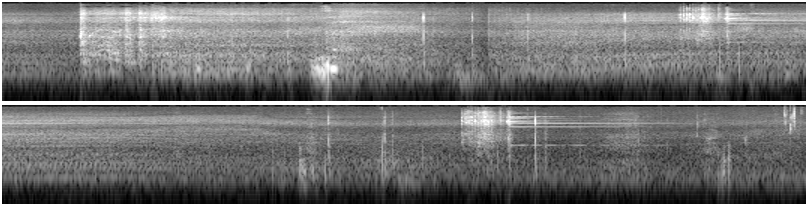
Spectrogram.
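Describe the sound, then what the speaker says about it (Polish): A car engine starts and runs in a Roblox house-building tycoon game, with faint revving and idling mid-range hum broken by brief sharp bursts, fairly quiet and without talk. "Gdzie mi autem do domu wjeżdżasz?"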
